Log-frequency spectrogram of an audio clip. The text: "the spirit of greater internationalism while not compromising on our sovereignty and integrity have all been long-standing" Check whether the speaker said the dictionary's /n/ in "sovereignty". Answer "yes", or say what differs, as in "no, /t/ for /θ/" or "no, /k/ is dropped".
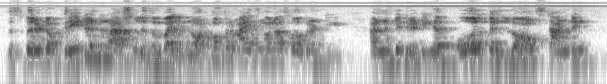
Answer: yes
